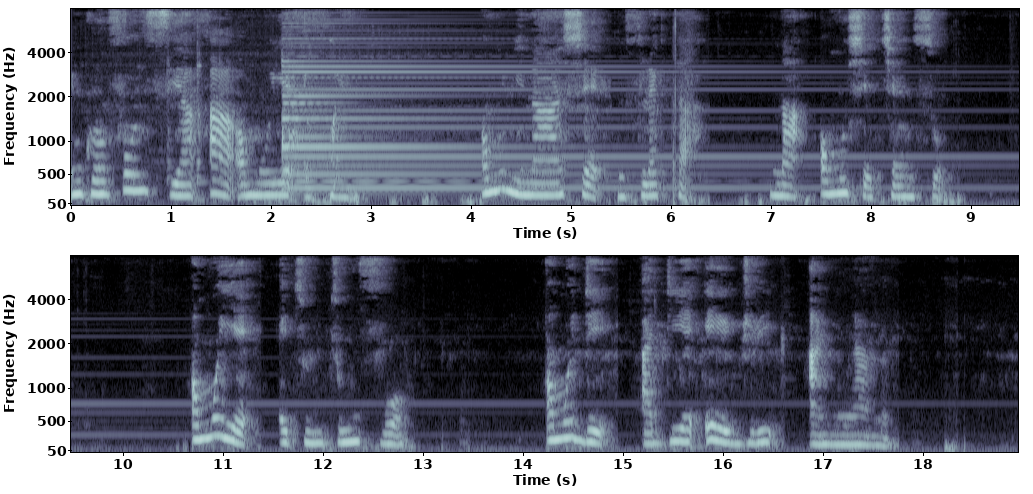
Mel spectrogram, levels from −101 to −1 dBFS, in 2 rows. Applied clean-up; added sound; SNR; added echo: none; Clock; 10 dB; none.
